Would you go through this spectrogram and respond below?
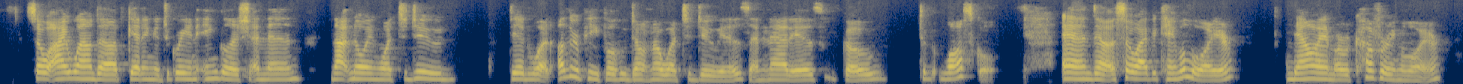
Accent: New Orleans, Louisiana, United States; Of course, I grew up in New Orleans, and you can't escape being interested in food if you're from New Orleans.

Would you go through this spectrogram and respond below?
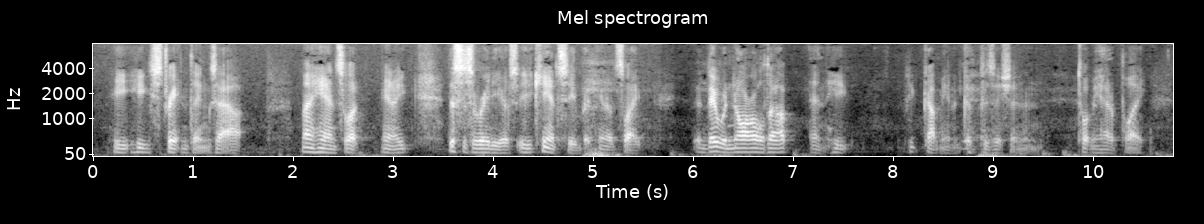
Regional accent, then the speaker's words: Brooklyn, New York, United States; But growing up in Brooklyn was fine. You know, when you, wherever it is that you grow up, that's the norm.

